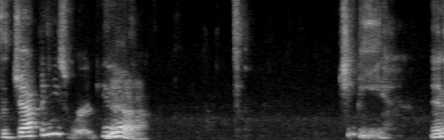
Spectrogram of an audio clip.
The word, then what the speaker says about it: Chibi: Reed says that is how they pronounce it in Japanese. Chibi.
